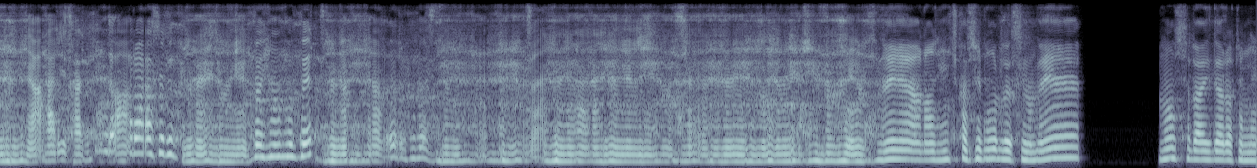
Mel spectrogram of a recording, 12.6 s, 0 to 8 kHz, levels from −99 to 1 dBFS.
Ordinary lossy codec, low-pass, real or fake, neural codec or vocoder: none; 7.2 kHz; fake; autoencoder, 22.05 kHz, a latent of 192 numbers a frame, VITS, trained on one speaker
